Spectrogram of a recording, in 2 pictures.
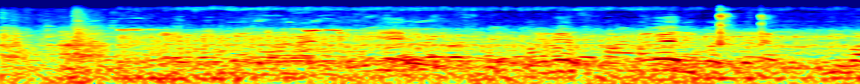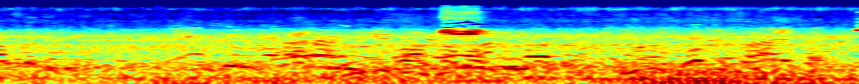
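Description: Escorts DigMax II backhoe loader's diesel engine running steadily under indistinct overlapping voices of an onlooking crowd, with a couple of brief sharp knocks.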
